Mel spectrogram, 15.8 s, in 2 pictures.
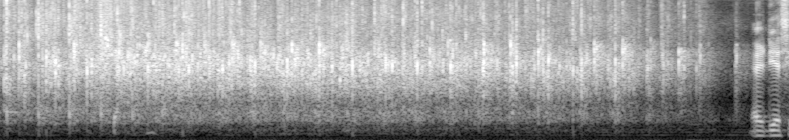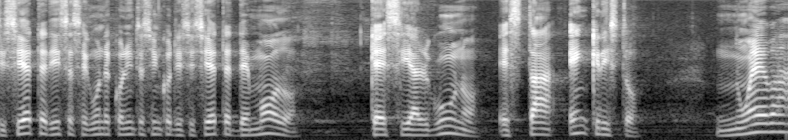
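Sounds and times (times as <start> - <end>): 
audience applause: 0.0 - 7.2
speech: 1.2 - 1.4, 7.6 - 11.0, 11.6 - 14.4, 15.1 - 15.7.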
